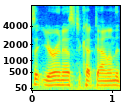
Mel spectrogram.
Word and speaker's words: Uranus: And yeah, we pronounce it Uranus to cut down on the jokes.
